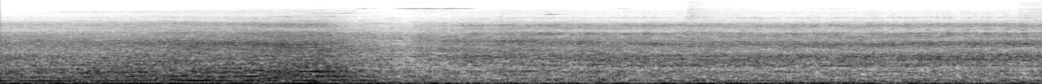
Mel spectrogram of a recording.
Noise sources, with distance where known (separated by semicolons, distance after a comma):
large-sounding engine, near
